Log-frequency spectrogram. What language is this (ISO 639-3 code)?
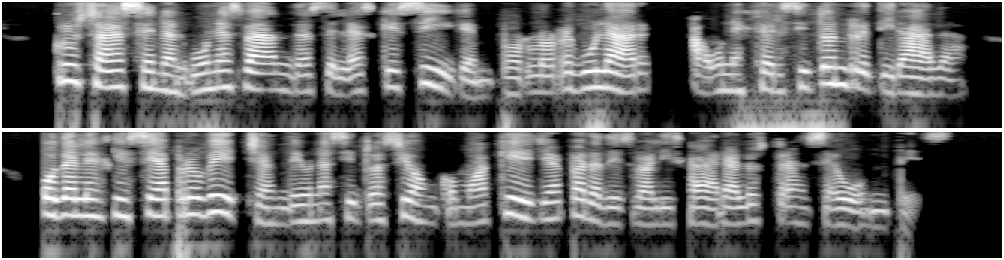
spa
